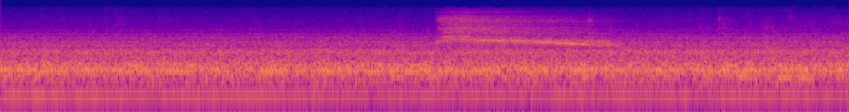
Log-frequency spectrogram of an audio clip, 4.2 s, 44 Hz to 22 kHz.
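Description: AC blower motor and fan running steadily on a 555-timer PWM speed controller, a constant whir with a faint hum. About two seconds in, a brief high squeal falls in pitch for about a second.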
